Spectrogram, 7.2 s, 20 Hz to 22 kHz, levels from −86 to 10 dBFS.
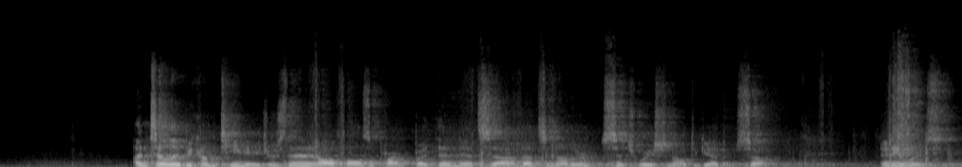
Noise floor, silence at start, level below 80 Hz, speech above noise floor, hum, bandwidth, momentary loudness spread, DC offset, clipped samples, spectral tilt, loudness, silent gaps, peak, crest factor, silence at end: -60 dBFS; 1 s; -54 dBFS; 29 dB; none; 15.5 kHz; 11 LU; under 0.1%; under 0.1%; -6 dB/octave; -31 LUFS; none; -14 dBFS; 18 dB; 0 s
